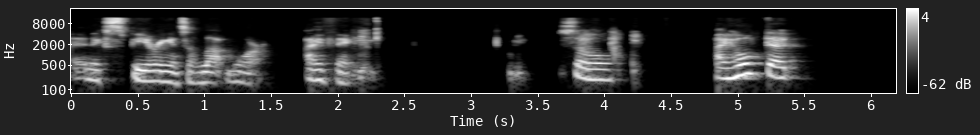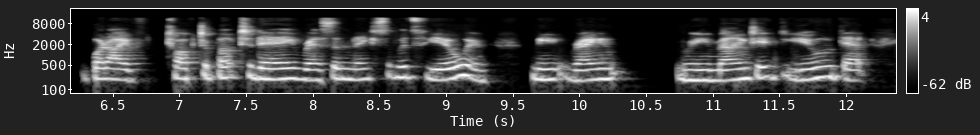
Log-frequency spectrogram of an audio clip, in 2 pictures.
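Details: Woman with aphasia after a stroke, who also mentions apraxia and dysarthria among her communication challenges; aphasia.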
